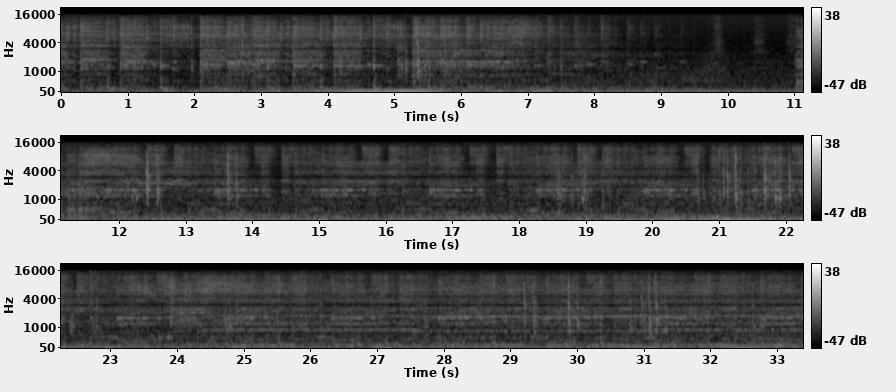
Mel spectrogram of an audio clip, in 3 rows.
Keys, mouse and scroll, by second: 1.9 shift+z, 2.0 shift+middle click, 2.6 middle click, 2.8 shift+middle click, 5.3 middle click, 5.4 middle click, 7.7 click, 11.1 f, 11.2 click, 12.4 ctrl+z, 13.2 z, 13.3 click, 13.6 a, 17.0 click, 18.7 shift+middle click, 18.9 middle click, 19.0 middle click, 19.7 click, 20.6 middle click, 21.1 ctrl+z, 21.3 middle click, 21.9 alt+middle click, 22.0 alt+shift+middle click, 23.6 alt+shift+click, 23.7 click, 28.2 ctrl+click, 29.1 ctrl+z, 29.8 z, 29.9 f, 30.0 click, 30.9 ctrl+z, 31.2 f, 31.3 click, 32.9 ctrl+click.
